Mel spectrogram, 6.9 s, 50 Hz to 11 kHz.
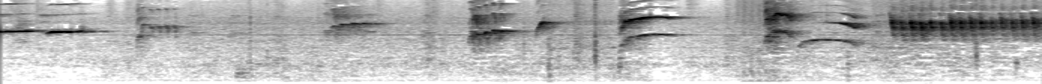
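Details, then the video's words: Female Atlantic canary on 21 January 2022 giving scattered separate whistled notes and upslurs with pauses between, ending in a loud fast buzzy trill. "Kanarengirlitz Canary girl with a very beautiful voice"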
